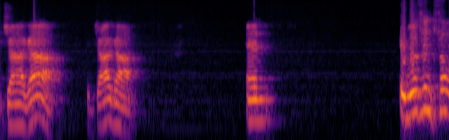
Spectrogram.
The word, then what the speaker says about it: Jaguar: because in the movie the characters are the songs they're clearly saying Jaga not the UK pronunciation Jaguar I believe this movie was dubbed in Hong Kong and uh that accounts for the Japanese I mean the uh British pronunciation of jaguar and I wonder if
